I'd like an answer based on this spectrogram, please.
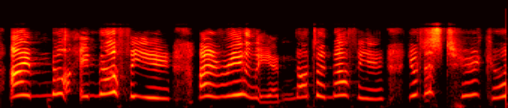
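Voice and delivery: very high, whiny breakup voice; mock the sobbing girlfriend; squeaky fake-tearful girlfriend.

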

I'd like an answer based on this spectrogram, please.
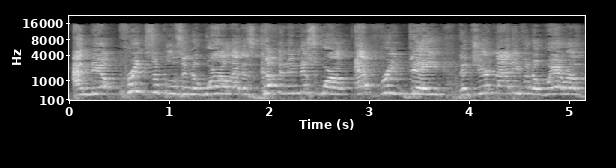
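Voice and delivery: ordinary delivery

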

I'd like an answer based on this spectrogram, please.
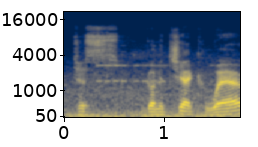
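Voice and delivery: ordinary talk, nothing marked

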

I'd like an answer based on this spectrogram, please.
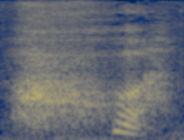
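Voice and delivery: big unvoiced puff of air; winded exhale. Real, not acted. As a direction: blow out a breath to recover. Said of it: "I'm out of breath".

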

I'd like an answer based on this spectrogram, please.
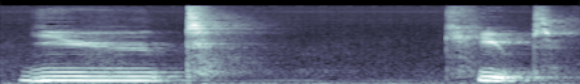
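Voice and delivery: Cute said softly as separate sounds; sounds chopped apart. Shown as a demonstration. Teacher chopping Cute quietly for the class. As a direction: chop Cute into its sounds, gently. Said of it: "Let's chop it out".

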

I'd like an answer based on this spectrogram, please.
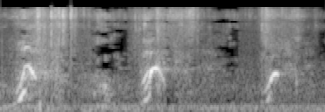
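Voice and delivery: very high unvoiced puffs of woof; breathy dog bark. Child singing about her dog, tiny whispered puppy barks.

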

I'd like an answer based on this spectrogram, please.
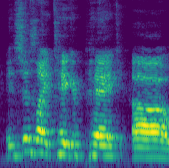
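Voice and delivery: normal talking voice

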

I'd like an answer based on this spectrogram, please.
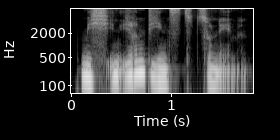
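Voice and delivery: usual speaking voice

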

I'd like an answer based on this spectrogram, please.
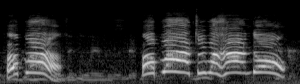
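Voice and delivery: very high, loud yell; panicked calling out. Real, not acted. Player calling papá while going down, high shouting.

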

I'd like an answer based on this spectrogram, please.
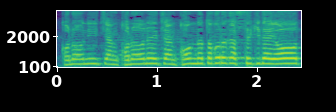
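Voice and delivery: loud model shout. Shown as a demonstration. Host shows children how to praise students, loudly called out. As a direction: demonstrate a big-voiced compliment. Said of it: "みんなで大きな言葉で".

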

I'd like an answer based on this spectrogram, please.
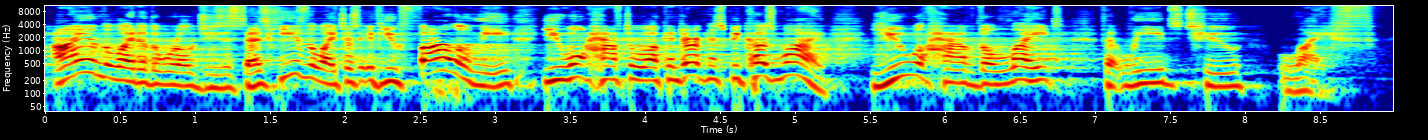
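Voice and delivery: usual speaking voice

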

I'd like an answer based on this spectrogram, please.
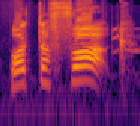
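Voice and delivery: loud, high furious outburst; real gamer rage, shouting; angry yell. Real, not acted. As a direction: yell it at the screen in disbelief. Rage at teammate's throw.

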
